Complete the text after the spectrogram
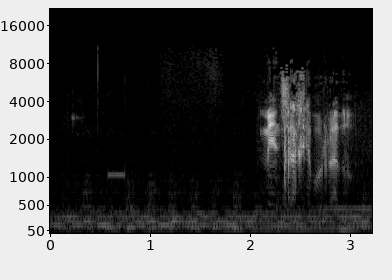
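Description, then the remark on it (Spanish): A single short electronic beep as a telephone keypad button is pressed in a voicemail message menu, set against a steady low mains hum, followed by a burst of louder, brighter noise near the end. “Para borrarlo, pulse 2. Pulsa una tecla.”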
